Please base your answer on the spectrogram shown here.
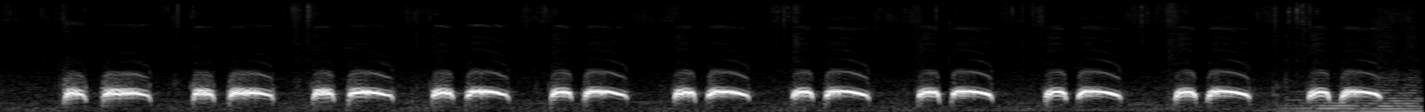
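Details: Spotted dove, a decoy bird, cooing to provoke wild doves into calling: many low, mellow paired coos in quick succession, about one per second, fairly steady, with a faint low hum near the end.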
